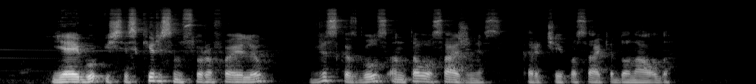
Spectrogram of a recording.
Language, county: Lithuanian, Kaunas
